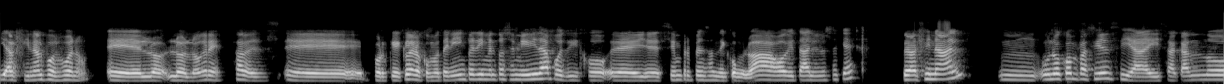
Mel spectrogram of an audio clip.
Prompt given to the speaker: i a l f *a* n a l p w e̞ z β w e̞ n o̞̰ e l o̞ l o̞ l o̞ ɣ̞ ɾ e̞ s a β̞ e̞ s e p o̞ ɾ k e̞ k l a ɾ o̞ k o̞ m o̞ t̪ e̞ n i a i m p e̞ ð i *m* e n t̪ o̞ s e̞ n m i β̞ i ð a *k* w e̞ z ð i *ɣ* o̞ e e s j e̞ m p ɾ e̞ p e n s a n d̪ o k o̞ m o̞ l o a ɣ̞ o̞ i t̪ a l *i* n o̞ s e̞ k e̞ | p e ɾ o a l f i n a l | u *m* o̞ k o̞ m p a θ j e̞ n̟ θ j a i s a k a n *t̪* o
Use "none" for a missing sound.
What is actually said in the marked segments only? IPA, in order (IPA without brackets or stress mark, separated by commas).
i, m, p, x, i, n, d̪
